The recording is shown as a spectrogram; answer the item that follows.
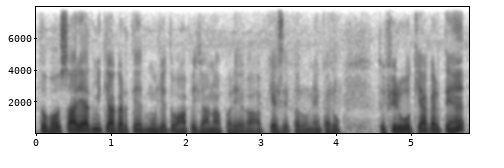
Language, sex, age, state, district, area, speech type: Urdu, male, 18-30, Bihar, Darbhanga, rural, spontaneous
